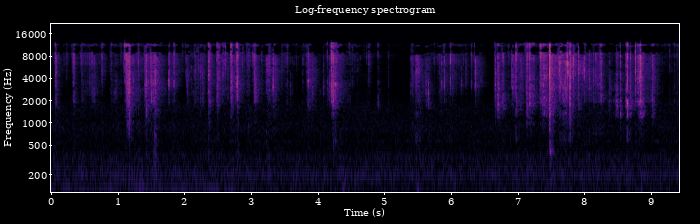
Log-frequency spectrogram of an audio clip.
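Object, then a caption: Pressed soap-flake ball. A knife tip carves into the surface of a solid ball of compressed soap flakes held in the hand, crumbling pieces off. The result is a quiet series of dry, bright, crisp scrapes and crumbly crunches that come in short bursts with brief pauses and no ringing.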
